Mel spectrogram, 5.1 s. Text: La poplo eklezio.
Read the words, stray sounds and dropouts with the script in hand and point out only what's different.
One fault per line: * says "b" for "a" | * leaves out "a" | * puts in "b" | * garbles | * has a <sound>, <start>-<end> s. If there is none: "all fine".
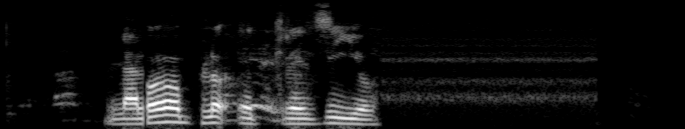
all fine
